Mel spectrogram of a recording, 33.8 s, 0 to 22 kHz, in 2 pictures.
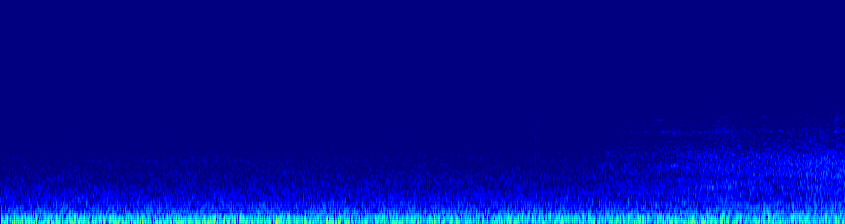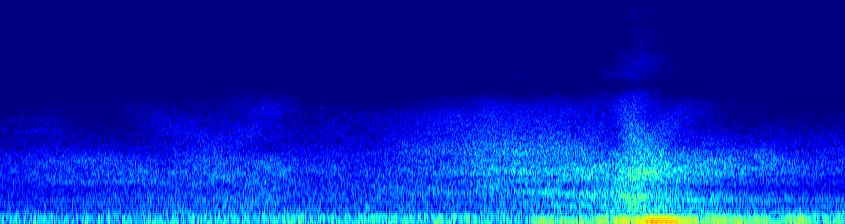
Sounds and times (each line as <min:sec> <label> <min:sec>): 0:00.0 wind 0:33.8
0:10.8 motor vehicles 0:33.8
